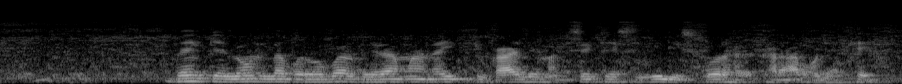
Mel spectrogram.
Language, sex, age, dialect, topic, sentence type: Chhattisgarhi, male, 18-24, Central, banking, statement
